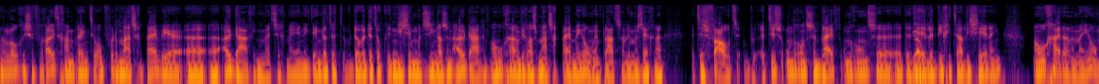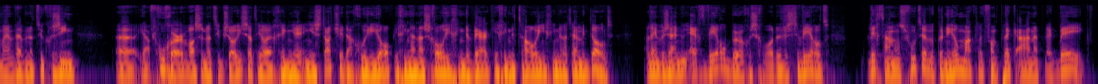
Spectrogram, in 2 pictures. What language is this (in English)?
Dutch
